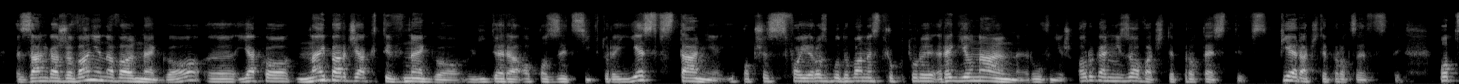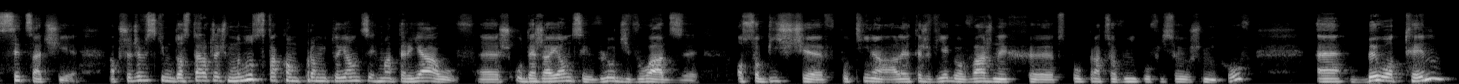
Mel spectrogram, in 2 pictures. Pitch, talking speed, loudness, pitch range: 140 Hz, 105 wpm, -23 LUFS, 120-160 Hz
